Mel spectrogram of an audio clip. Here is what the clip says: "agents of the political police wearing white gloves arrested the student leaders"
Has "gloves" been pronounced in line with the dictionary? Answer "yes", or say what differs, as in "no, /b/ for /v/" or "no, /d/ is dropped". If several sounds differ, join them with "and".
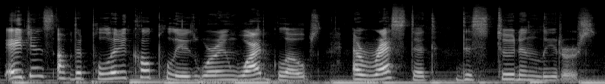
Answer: no, /b/ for /v/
